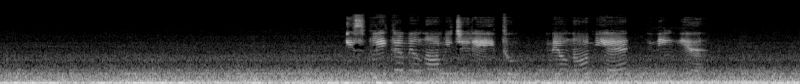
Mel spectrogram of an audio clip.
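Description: Heavy truck's engine and road noise heard from inside the cab as a steady low drone while it drives along the highway. A high-pitched voice speaks over it for a few seconds from about the middle.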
